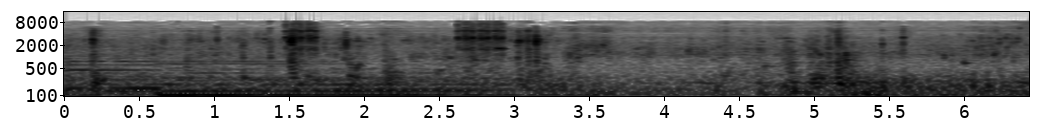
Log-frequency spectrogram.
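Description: A music bed ends, then a low motor hum with some splashing water, typical of a boat's engine, fades down.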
